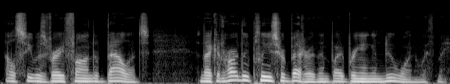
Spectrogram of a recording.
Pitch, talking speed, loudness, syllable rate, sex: 135 Hz, 280 wpm, -15 LUFS, 7.4 syllables/s, male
